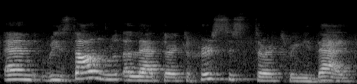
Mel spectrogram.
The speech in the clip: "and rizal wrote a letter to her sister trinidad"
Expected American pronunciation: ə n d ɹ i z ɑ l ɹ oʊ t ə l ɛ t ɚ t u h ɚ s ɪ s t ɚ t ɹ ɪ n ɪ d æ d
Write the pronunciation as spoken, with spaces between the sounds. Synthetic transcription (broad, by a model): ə n d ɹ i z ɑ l w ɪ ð ə l ɛ t ɚ t u h ɚ s ɪ s t ɚ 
